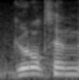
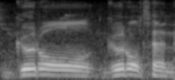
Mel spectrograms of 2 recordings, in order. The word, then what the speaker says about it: Goodlettsville: Is it Gudelberg or Gudelton, or I don't know.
